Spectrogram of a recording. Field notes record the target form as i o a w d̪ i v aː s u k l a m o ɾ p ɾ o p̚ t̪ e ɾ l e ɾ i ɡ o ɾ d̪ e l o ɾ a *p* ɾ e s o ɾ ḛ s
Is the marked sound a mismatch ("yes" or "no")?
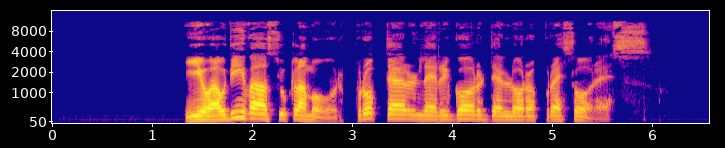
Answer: no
